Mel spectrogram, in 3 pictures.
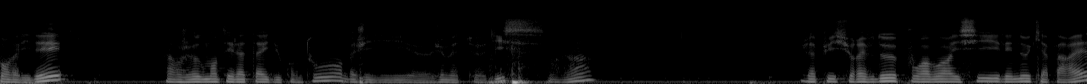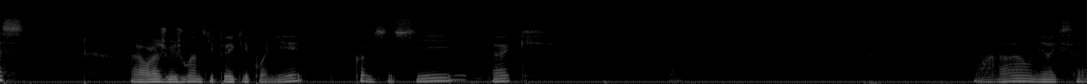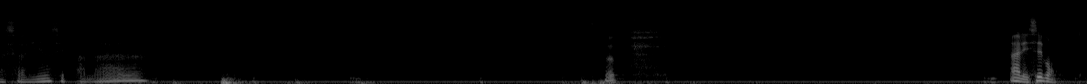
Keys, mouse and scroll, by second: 0.0 Return, 3.5 click, 5.0 KP_1, 5.2 KP_Enter, 6.3 middle click, 6.7 middle click, 7.6 F2, 8.2 middle click, 10.0 click, 12.7-15.9 drag, 17.0-19.8 drag, 21.0-23.0 drag, 23.2 click, 24.4-25.5 drag, 26.7-28.1 drag, 27.7 Escape, 28.5-31.8 drag, 32.1 F1, 32.3 middle click.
